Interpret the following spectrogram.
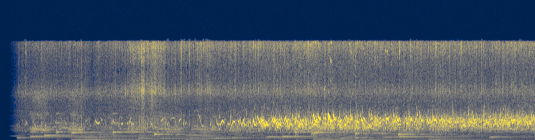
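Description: A large crowd of small birds (sparrows, mynas and bulbuls) chirping all at once, a dense continuous chatter that grows louder about halfway through, over slow background music with long held notes.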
